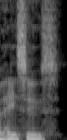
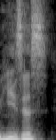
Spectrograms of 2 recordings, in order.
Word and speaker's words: Hesus: I really always am going to call you Hesus for the rest of my life. I know that some people call you Hesus. Yes. You pronounce sometimes your own name Hesus.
